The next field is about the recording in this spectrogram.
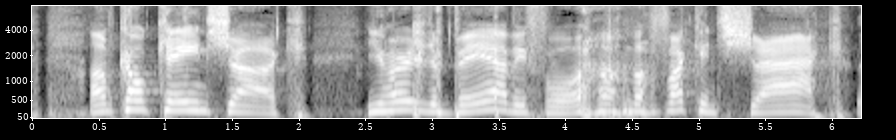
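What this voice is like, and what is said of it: Put-on Boston accent. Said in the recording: “I keep doing a Boston accent”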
